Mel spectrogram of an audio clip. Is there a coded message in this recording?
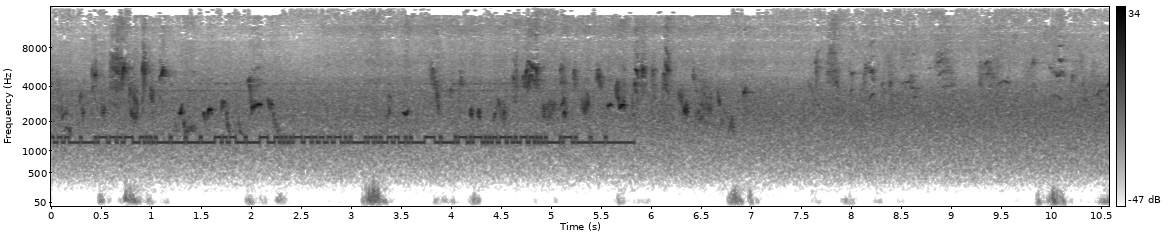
Yes: RTTY (50 baud, 170 Hz shift) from 0.0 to 5.8 s, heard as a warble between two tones, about 1320 Hz centre, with radio static. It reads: … OR MORE INDUCTEES ARE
